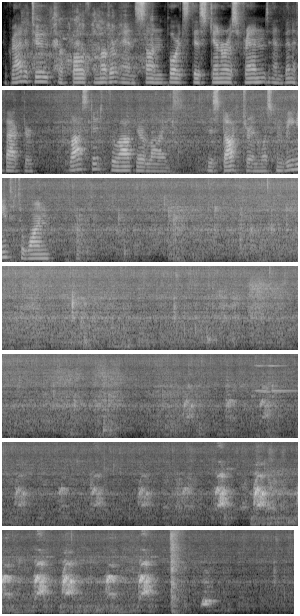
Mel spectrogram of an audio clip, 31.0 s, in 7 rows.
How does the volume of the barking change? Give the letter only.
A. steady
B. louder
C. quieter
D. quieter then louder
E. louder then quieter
B.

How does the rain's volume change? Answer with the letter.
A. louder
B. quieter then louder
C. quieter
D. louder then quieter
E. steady
D.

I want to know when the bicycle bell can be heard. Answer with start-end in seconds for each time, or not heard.
21.5-22.1.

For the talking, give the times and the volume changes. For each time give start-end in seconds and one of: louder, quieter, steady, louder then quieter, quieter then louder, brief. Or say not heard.
0.0-10.2 steady.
